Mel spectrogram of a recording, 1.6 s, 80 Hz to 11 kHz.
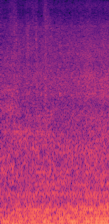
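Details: Three-year-old heat pump system after replacing a bad capacitor: a steady low hum from compressor and fan, smooth and even with no buzzing or clatter; running normally at 129 suction, 234 head, and 15-degree superheat.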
